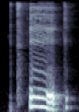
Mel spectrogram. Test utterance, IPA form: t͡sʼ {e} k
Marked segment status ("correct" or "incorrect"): correct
